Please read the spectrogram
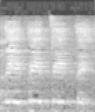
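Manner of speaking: high, soft beeping; little high-pitched horn toots; imitated car horn. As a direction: mimic a car honking in short, high beeps. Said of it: "el carro empieza a pitar".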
